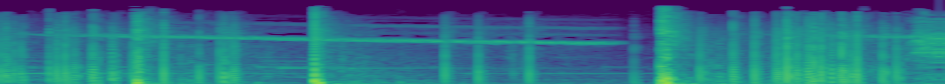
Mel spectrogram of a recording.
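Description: Fireworks exploding in a rapid, irregular series of sharp cracks and pops, with a few louder bangs and high whistling tones streaking across the bursts.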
